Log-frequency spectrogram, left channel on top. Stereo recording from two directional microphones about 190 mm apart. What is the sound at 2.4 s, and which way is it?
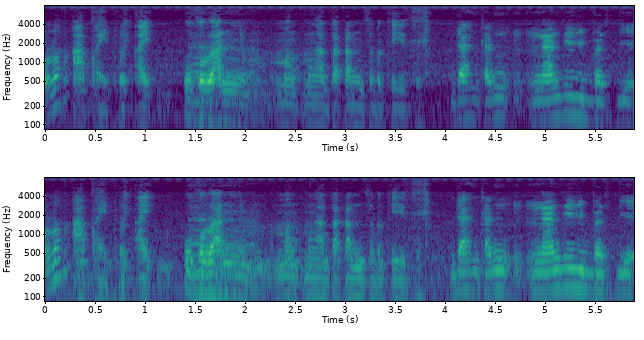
A man's voice, 55° left (ahead or behind).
